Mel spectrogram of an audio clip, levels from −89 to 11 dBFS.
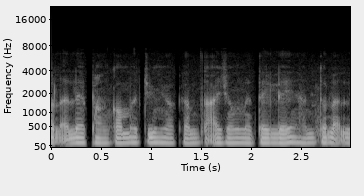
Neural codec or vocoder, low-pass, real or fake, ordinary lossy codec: none; none; real; none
